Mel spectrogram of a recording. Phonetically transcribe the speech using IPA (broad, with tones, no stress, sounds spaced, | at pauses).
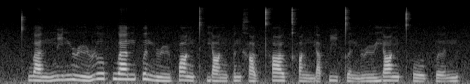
t̪ʰ w a˨˩ n n̪ i˧˥ n ɻ ɻ̩˨˩ ɻ ɤ˥ p w a˥ n p ə˥˩ n ɻ ɻ̩˨˩ p ɑ˥˩ ŋ t̪ʰ j ɑ˨˩ ŋ p ə˦ n x ɑ˩ ʊ̯ t̪ʰ ɑ˥ ʊ̯ kʰ ɑ˨ ŋ n̪ j ä˩ p i˥˩ t̪ ə˨˩ n ɻ ɻ̩˧˥ j ɑ˥ ŋ t̪ʰ o˨˩ ʊ̯ p ə˧˥ n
